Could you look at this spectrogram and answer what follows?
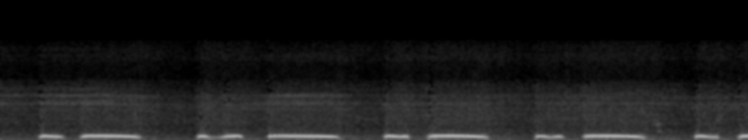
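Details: Repeated spotted dove lure call for trapping, each phrase a quick two-note coo leading into a long, mellow, gently falling coo, given in an even, rhythmic series.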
